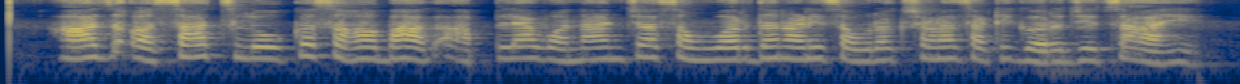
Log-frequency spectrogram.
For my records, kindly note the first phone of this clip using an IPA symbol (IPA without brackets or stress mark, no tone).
a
